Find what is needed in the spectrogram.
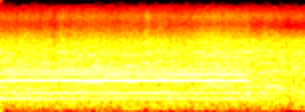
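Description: Cartoon steam locomotive whistle blowing one long steady chord that cuts off shortly before the end, over the steady noise of the running train.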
